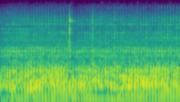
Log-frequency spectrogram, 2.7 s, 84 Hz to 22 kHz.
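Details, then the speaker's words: Qualcast 35S cylinder mower with Kawasaki engine, just switched off choke: engine putters with an uneven, pulsing beat, runs after a fashion but won't rev up and down properly; needs fine tuning, while roller drive and cylinder are not moving. "the engine runs to a fashion it doesn't rev up and down as it should do it's a bit of a fine tune but we can sort that later on"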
